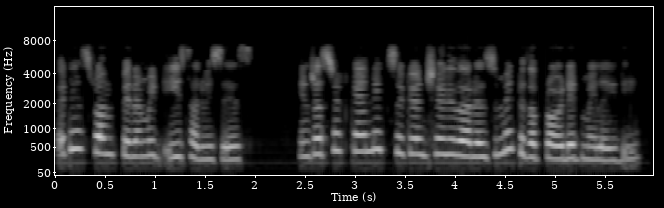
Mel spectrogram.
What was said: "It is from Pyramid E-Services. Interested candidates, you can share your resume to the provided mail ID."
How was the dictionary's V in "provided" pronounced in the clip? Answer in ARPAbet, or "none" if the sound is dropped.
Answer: none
